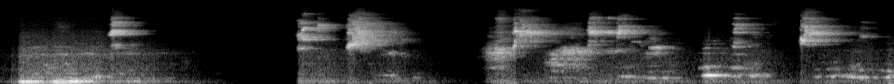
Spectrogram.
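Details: Grey parrots chattering in the morning, with a low rumble at the start, then bright chirps, squeaks and rasping squawks in quick, uneven bursts with brief pauses between.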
